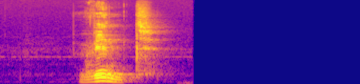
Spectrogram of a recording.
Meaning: inflection of winnen: 1. second/third-person singular present indicative 2. plural imperative
- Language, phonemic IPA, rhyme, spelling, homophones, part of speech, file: Dutch, /ʋɪnt/, -ɪnt, wint, wind, verb, Nl-wint.ogg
